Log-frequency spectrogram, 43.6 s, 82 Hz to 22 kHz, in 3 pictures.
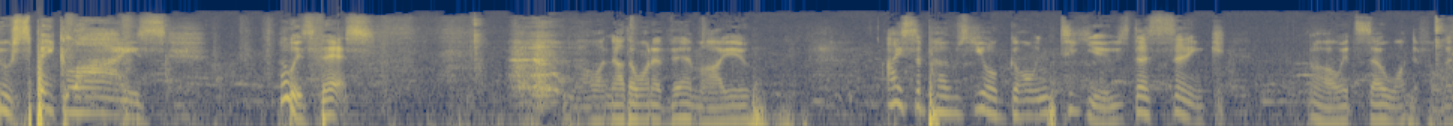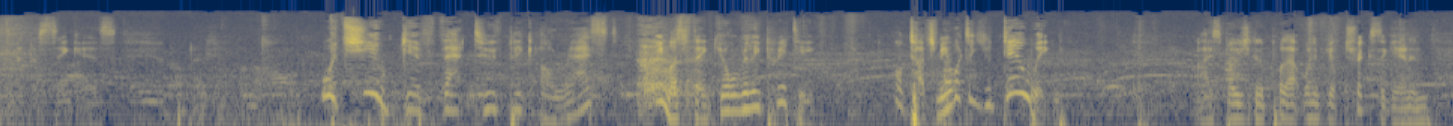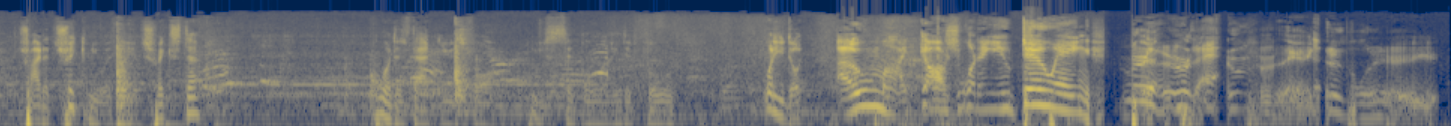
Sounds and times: Speech: 0:00.0 - 0:03.8, 0:05.6 - 0:07.6, 0:08.8 - 0:12.4, 0:13.0 - 0:22.7, 0:23.5 - 0:25.2, 0:26.5 - 0:31.3, 0:32.8 - 0:35.8, 0:36.7 - 0:43.5.

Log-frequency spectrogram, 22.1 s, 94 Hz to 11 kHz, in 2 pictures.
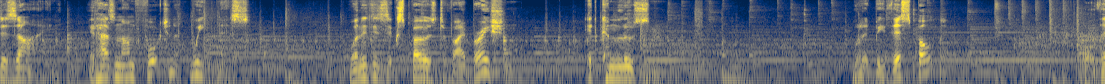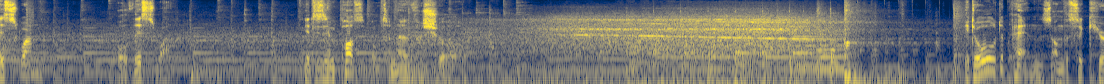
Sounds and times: Speech: 0:00.0 - 0:02.5, 0:03.5 - 0:05.2, 0:05.8 - 0:06.6, 0:08.5 - 0:09.5, 0:10.8 - 0:11.5, 0:12.2 - 0:12.8, 0:14.1 - 0:15.8, 0:20.6 - 0:22.0
Music: 0:00.0 - 0:22.0.

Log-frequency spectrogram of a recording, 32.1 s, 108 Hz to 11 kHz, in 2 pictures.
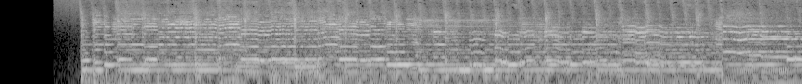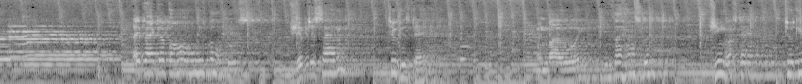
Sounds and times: Blues: 0:01.3 - 0:32.0.

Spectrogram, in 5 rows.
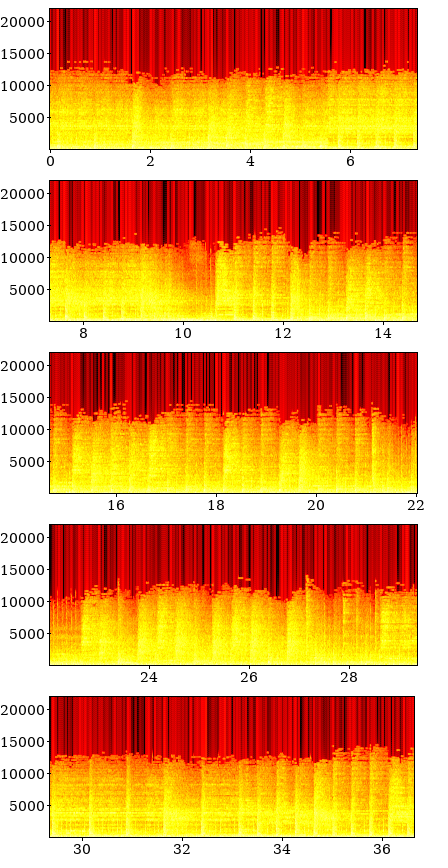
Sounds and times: Drum: 0:00.0 - 0:36.6
Drum kit: 0:00.0 - 0:36.6.

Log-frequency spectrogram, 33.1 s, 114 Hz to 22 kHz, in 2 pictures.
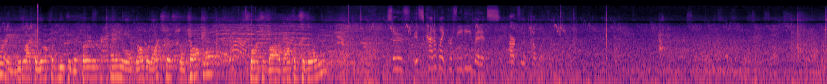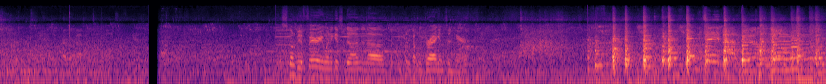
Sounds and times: Music: 0:22.0 - 0:25.1, 0:28.3 - 0:33.0.

